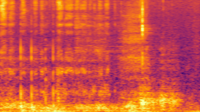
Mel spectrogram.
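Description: Pen or pencil scratching across paper as notes are written in a physics class, a steady close-up scribble with small taps and strokes, quiet and continuous with no talking.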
